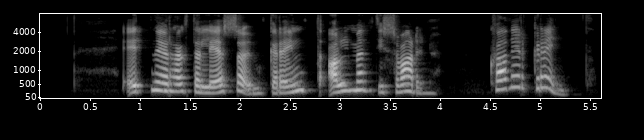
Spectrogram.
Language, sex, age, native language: Icelandic, female, 40-49, Icelandic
